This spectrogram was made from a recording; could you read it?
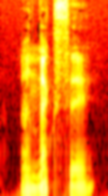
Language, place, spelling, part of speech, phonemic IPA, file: French, Paris, accès, noun, /ak.sɛ/, Fr-accès.ogg
- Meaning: 1. access 2. attack, sudden fit, bout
